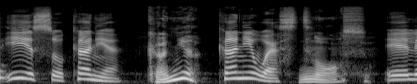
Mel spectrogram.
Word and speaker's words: Kanye: Como é que se pronuncia o nome dele? Você vai perguntar pra mim? Tá, ok. Kanye. Isso, Kanye.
